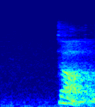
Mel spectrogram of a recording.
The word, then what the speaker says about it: Dub: Dub, or Duff, how it's pronounced, killed.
